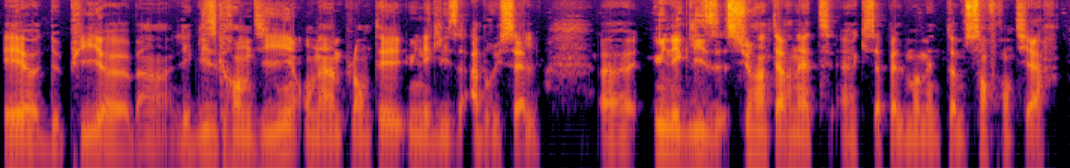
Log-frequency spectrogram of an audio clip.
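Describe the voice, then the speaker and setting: Low-voiced middle-aged Frenchman, casual guest. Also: normal speed, no room sound, studio quality. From northern France. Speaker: podcast guest, worship pastor. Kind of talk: casual interview chat.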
